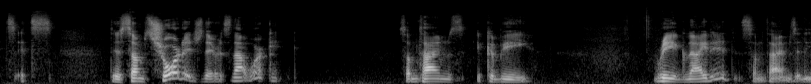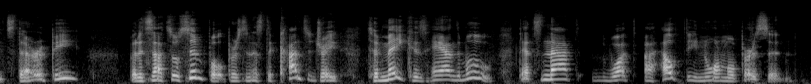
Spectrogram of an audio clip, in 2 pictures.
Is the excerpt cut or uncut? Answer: uncut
